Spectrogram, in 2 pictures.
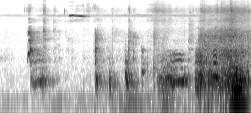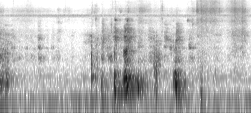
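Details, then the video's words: A puppy playing with its father, another dog: short yips, whines and rough play growls in irregular bursts, with a louder scuffling tussle in the middle and scattered shorter yelps. "Puppy play with dog father"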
